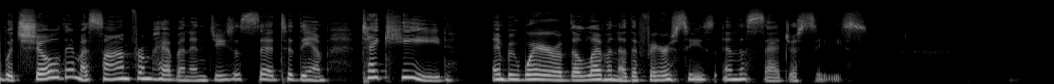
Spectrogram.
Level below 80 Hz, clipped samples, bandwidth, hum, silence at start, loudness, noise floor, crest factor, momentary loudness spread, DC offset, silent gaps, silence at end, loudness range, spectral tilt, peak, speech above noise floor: -78 dBFS; under 0.1%; 14.5 kHz; none; 0 s; -28 LUFS; -77 dBFS; 18 dB; 12 LU; under 0.1%; none; 1.9 s; 6 LU; -4 dB/octave; -12 dBFS; 50 dB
